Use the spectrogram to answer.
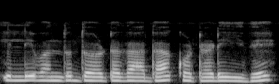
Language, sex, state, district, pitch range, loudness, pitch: Kannada, male, Karnataka, Bidar, 170-185 Hz, -16 LUFS, 180 Hz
